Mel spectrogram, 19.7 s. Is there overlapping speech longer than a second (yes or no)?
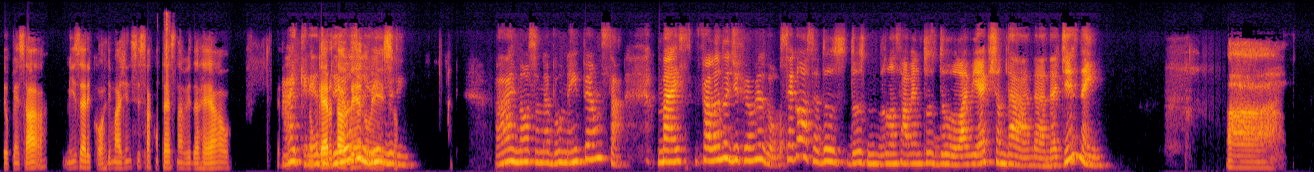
yes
